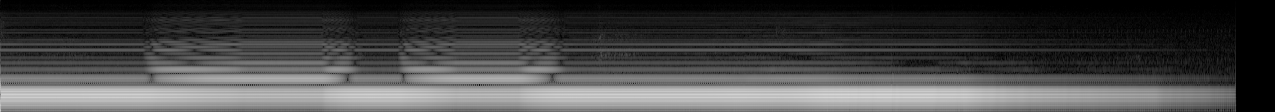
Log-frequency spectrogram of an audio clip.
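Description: A synthesizer sine tone, clipped first on its positive half and then on its negative half, sounds as a loud, buzzy sustained pitch rich in harmonics, with a short brighter patch midway, before it cuts off abruptly.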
